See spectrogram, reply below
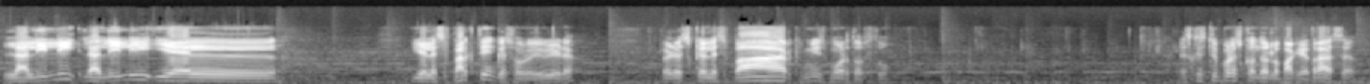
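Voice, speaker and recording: A man's voice: medium pitch, unhurried, long pauses, sharp tone, highs cut off, soft background music. A young man with a Spain Spanish accent, chatting animatedly on a live game stream, telling an exasperated story and swearing often. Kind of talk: casual live-stream chat while gaming.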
